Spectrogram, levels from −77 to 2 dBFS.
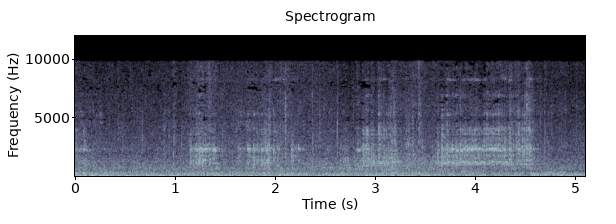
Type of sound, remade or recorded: recorded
